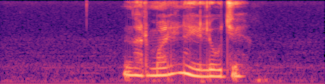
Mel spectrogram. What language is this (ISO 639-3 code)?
rus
